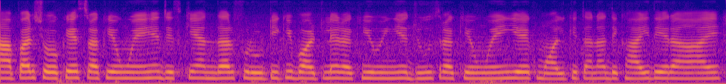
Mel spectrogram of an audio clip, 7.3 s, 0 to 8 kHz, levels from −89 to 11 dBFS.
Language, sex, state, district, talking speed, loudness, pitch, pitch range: Hindi, female, Uttarakhand, Tehri Garhwal, 230 wpm, -21 LUFS, 215 Hz, 210-220 Hz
